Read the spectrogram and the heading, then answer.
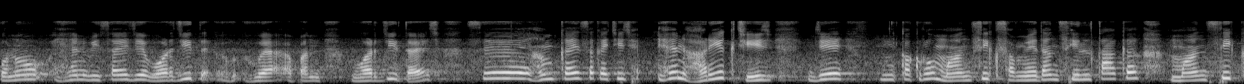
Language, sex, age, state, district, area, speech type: Maithili, male, 30-45, Bihar, Purnia, rural, spontaneous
